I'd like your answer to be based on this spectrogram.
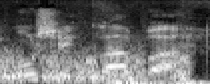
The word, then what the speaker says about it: Mönchengladbach: Grupo C aqui é temos Barcelona, Borussia, Mönchengladbach. Eu nunca vou saber falar isso direito. Se eu falei errado, alguém me corrige aí, fica à vontade. Celtic e Manchester City. – Cara, eu. É o Borussia Mönchengladbach.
